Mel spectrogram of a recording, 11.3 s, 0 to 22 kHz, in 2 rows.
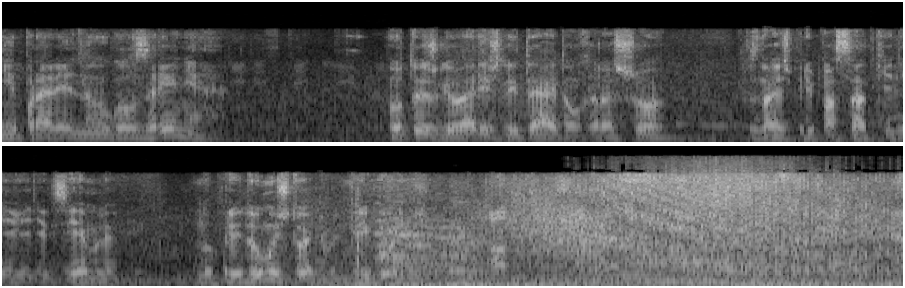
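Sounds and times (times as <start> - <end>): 
speech: 0.0 - 1.5, 2.4 - 9.0
training airplane engine roaring while performing aerobatics in the sky: 6.0 - 11.2.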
